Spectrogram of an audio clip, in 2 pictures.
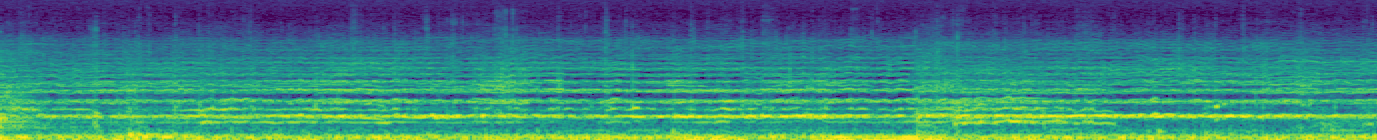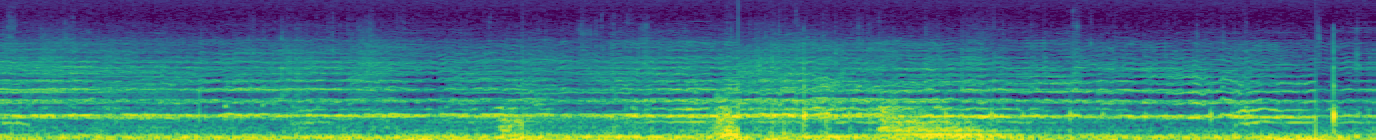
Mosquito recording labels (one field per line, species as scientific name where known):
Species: Culex quinquefasciatus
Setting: cup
